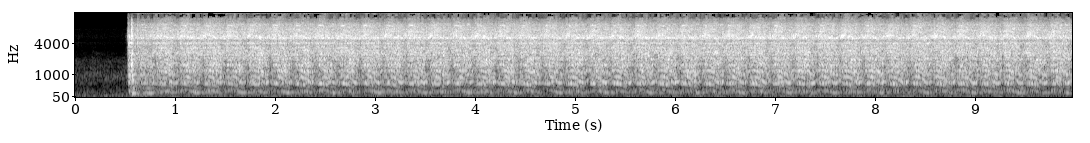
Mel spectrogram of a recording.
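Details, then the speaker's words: Subaru STI project, first start attempt: fast, even starter whirr running on for seconds without catching; cranked with fuel pump and crank sensor disconnected to build oil pressure. "So what we're doing right now is no different if the fuel pump and the crank sensor was connected. Like all this cranking, you're better off just connecting those two things and trying to start the car, let it, boom, you should get immediate oil pressure."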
